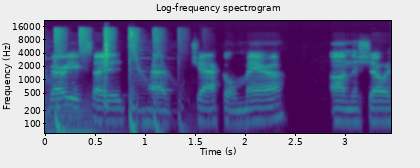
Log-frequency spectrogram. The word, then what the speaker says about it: O'Marra: excited to have jack o'mara on the show i said it right jack so for anyone who is wondering it's oh man yes not on aura or whatever but um pleasure to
